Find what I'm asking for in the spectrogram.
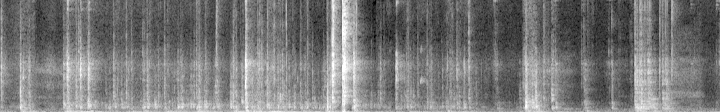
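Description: A Big Shot die-cutting machine feeds designer paper through its rollers, giving a series of rapid, close clicking and ratcheting bursts that come in uneven spurts with short pauses between them.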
